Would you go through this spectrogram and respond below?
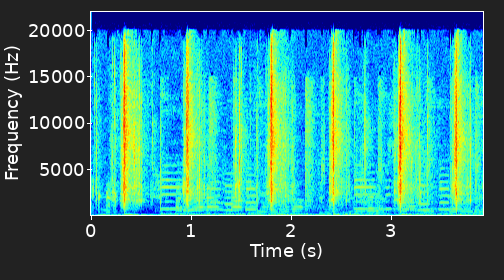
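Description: A Shadow V2M speedcube being turned to test corner cutting, giving a steady series of sharp plastic clacks roughly every two-thirds of a second, close and crisp, with a faint low hum underneath.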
